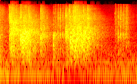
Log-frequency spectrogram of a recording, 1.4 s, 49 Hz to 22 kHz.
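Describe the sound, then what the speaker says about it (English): Three loud hand claps from a small group of people, each a broad, slightly ragged burst with short gaps between them. "Clap 3 times."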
